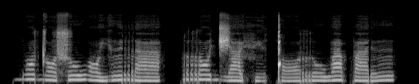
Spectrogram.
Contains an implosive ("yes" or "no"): no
